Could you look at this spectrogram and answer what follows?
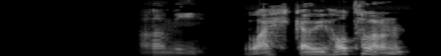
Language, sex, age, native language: Icelandic, male, 30-39, Icelandic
